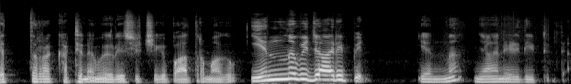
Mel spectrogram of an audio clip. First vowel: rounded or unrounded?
unrounded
